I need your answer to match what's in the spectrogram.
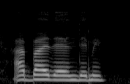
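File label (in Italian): "abbaidende·mi", lingua sarda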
